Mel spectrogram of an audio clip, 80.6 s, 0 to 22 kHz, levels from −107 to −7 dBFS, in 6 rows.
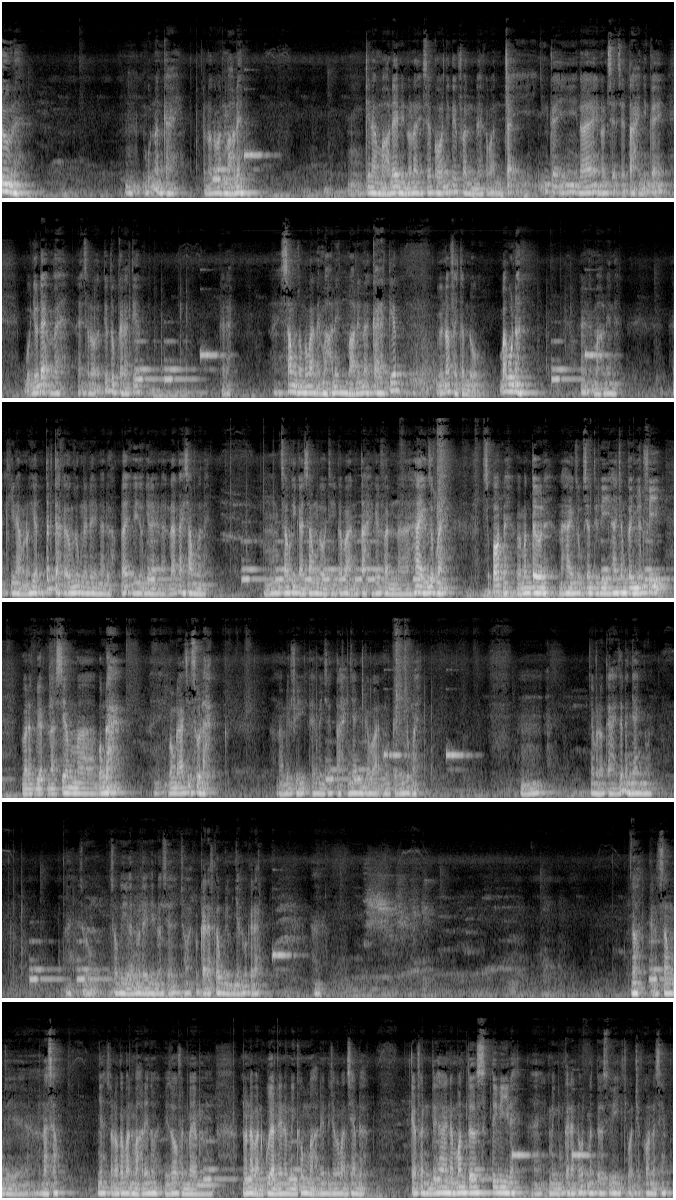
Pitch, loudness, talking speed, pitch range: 105 Hz, -34 LUFS, 180 wpm, 100-115 Hz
